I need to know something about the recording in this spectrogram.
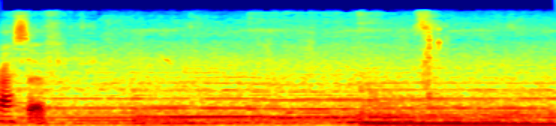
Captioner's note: current rushing, birds calling; lure splashes, thuds into water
